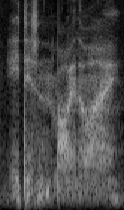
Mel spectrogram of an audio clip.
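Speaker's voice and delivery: hushed, breathy aside; whispered aside. Real, not acted. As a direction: whisper it behind his back. Sneaky aside about co-host.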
